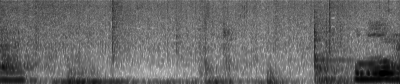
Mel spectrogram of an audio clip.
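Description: Fresh shrimp heads frying in oil in a stainless steel wok, sizzling quietly while a wooden spatula stirs and scrapes them around the pan. This is the oil-frying stage of making shrimp oil.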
